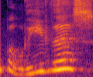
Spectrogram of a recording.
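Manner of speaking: hushed, slightly high, murmured stage whisper. Acting out a moviegoer leaning over to a friend: imitating someone half-whispering. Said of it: "he's just whispering over at Kyle's like".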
